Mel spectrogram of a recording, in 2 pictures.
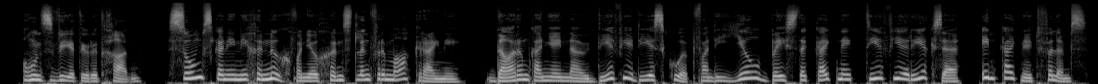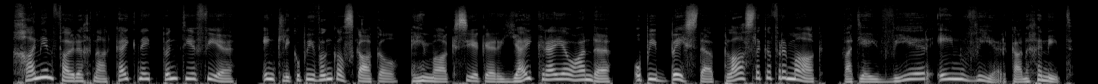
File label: Afrikaans F Corporate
